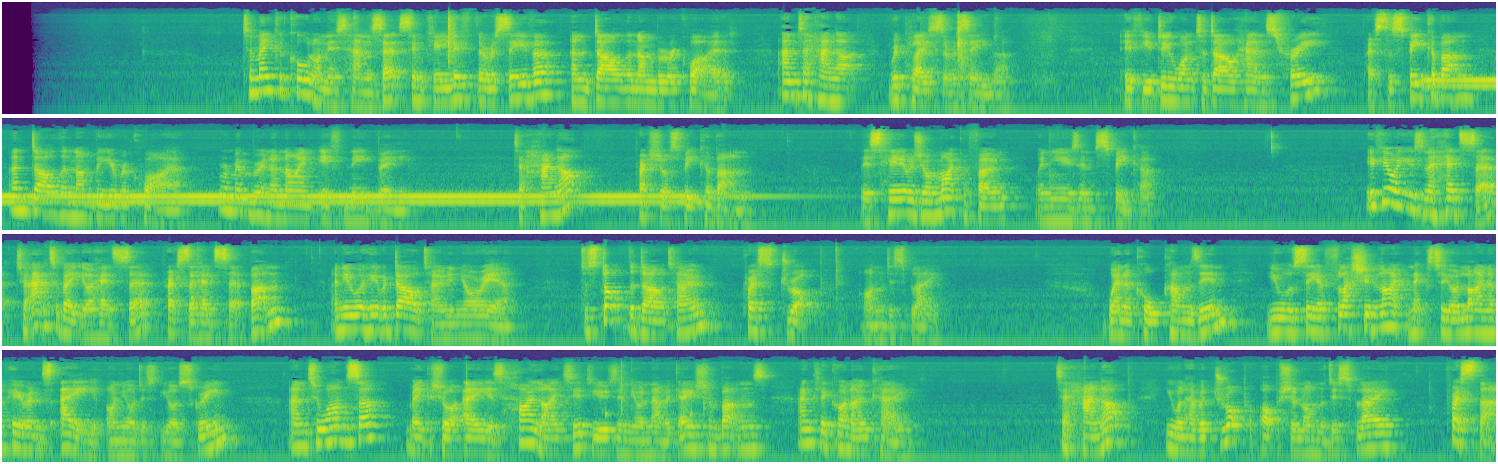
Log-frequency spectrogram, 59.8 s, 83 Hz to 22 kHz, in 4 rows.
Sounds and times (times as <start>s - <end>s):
Speech: 2.4s - 10.2s, 11.2s - 19.0s, 20.1s - 22.5s, 23.5s - 26.6s, 28.6s - 35.1s, 35.7s - 39.4s, 40.9s - 54.1s, 55.4s - 59.7s
Busy signal: 14.2s - 23.3s.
